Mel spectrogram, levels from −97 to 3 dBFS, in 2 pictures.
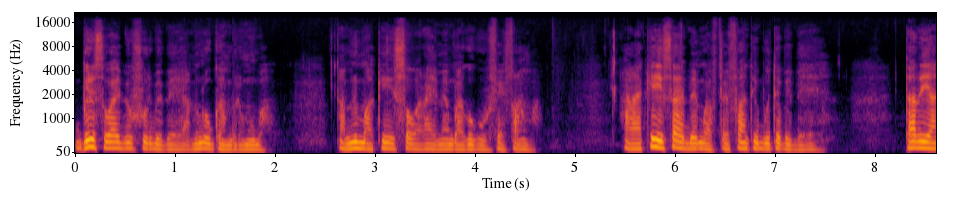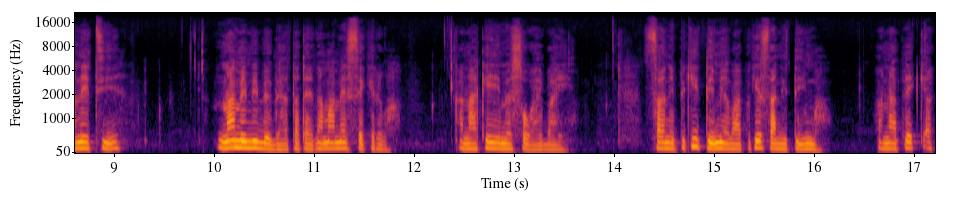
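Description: Speech throughout, with a swirly, hollow, smeared quality and softened consonant attacks, likely generation loss from about five successive AAC-LC re-encodes at a rate that fits 96 kbit/s; a spectrogram shows nothing above 19.2 kHz.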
